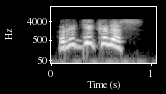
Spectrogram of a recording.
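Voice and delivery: high, loud incantation; loud cry. A narrator's reading. Pupil casting at the bandaged mummy, crying out. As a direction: cry out the spell with force. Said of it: "cried Parvati".

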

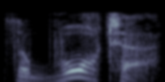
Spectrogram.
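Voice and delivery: slow, thoughtful reveal; slow and pondering; slowly. Acted. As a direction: let the words come slowly as it dawns. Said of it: "he said slowly".

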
